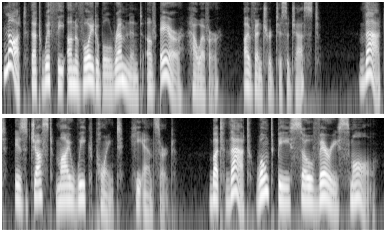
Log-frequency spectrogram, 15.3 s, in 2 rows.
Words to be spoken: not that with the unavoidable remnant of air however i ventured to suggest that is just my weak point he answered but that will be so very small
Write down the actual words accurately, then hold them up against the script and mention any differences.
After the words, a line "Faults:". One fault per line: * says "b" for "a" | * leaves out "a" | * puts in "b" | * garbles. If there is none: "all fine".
not that with the unavoidable remnant of air however i ventured to suggest that is just my weak point he answered but that won't be so very small
Faults:
* says "won't" for "will"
